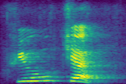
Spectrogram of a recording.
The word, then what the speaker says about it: future: FUTURE, इसका pronunciation क्या होगा, फ्यूचर।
